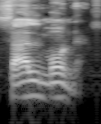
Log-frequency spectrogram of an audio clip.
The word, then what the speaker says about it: Zalmona: Salmona. De esa manera la va a recordar, o también se va a acordar de la esposa del salmón. Solo que esta palabra se escribe con Z, salmona.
